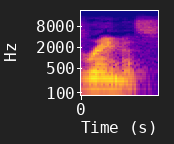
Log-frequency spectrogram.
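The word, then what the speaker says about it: Ramis: and my grandpa actually i looked up how to say his name it's remus it's not robin's uh harold ramus at least that's how brian williams said it and i mean come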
